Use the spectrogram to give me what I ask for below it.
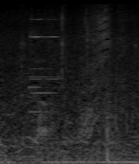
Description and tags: edited from soundwalk on sea walking site, mobile phone plus zipper
ika, lungomare, phone, rijeka, zipper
